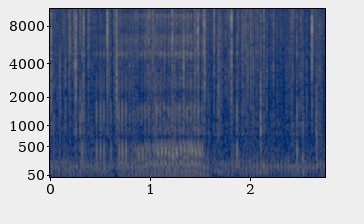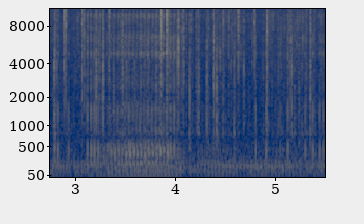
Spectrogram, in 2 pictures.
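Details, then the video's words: Cozy fireside scene with a sleeping cat purring; two rounded swells of deep, buzzing purr rise and fall, each lasting about a second, while the fire keeps up sharp crackling clicks throughout. "Cute Purring Cat at a Crackling Fireplace"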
